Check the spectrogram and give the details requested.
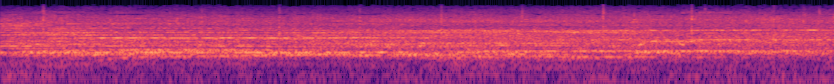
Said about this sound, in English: You know, I would take calls today, but all the radio audience is hearing is me talking and people cheering, and then because it would feed back, we're not running the feed of the audio out to this big auditorium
